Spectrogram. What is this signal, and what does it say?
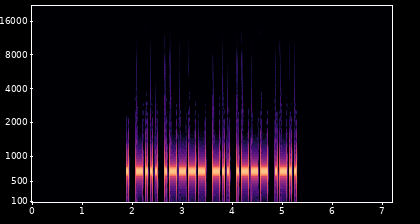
Morse code, heard as a keyed tone, about 25 wpm, 700 Hz. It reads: EB1DJL
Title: DXCC-100 Call Signs - 6 Characters - Repeated 2x - 25wpm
